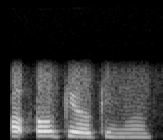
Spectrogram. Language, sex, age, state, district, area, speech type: Tamil, female, 30-45, Tamil Nadu, Nilgiris, urban, conversation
